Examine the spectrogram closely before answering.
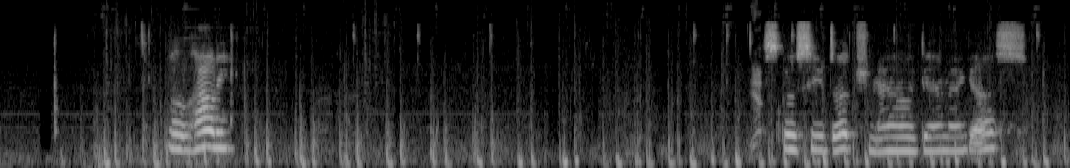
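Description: A horse gallops, its hooves pounding steadily on a dirt track.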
